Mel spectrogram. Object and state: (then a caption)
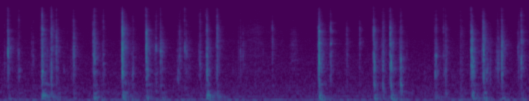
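Plastic computer keyboard. Fingertips of both hands rapidly press the keys of a full-size black plastic computer keyboard resting on a dark desk. The result is a quick, uneven run of short, bright plastic clicks and taps that die away almost at once, with brief pauses between bursts.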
